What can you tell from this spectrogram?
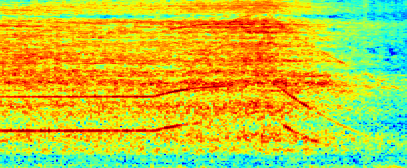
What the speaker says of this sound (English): you switch this over to the blow mode like what we have right now with the one touch button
